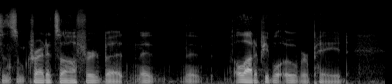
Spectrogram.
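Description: Over a very clean recording with a silent background, a man speaks with an American accent at a very fast pace. His pitch is very deep and low, with ordinary pitch variation. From Philadelphia, US. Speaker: bitcoin podcaster and newsletter writer. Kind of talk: casual interview chat. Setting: conference set.

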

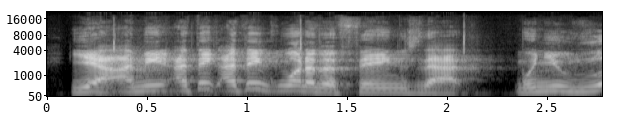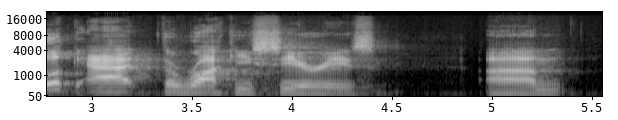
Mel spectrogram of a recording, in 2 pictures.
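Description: On a very clean recording with a silent background, a man talks at a fairly quick pace. He has a fairly high pitch and an ordinary speaking voice. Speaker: former boxer, podcast host. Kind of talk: casual chat. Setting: studio.

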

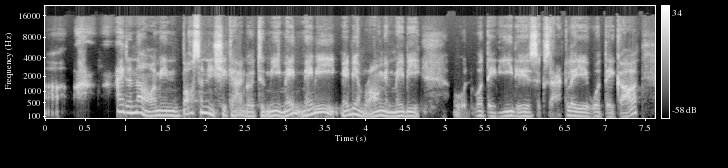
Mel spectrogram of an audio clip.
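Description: In a dark, mellow tone that is somewhat breathy, a man speaks at a moderate pace with very wide pitch swings, the sound dry and close with no echo. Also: medium pitch for a man. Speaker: basketball analyst. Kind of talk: casual sports discussion. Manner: halting, filler-heavy.

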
